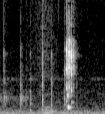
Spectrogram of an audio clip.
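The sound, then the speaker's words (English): Small plastic clicks from the crank of a tiny yellow Playdate handheld game console made by Panic tick irregularly and quietly, with one brighter, sharper burst near the end of the turning. No voices. “Uh, the Playdate from Panic, uh, which sounds like this”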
